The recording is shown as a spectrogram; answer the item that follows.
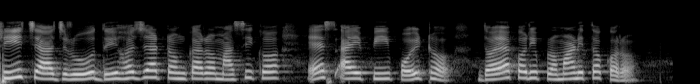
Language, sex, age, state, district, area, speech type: Odia, female, 18-30, Odisha, Bargarh, urban, read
